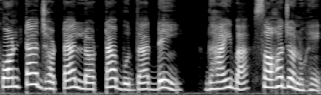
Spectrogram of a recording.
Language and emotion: Odia, neutral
